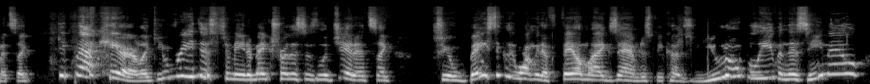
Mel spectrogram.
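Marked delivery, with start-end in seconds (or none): 0.6-3.6 mock demanding. Friend stopping someone leaving for an exam, mock demanding. 4.3-8.6 high-pitched, disbelieving protest; mock incredulous. Exam-taker protesting to a doubting friend, mock incredulous. Acted quarrel over the email.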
